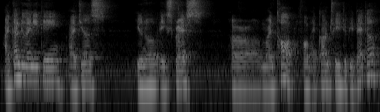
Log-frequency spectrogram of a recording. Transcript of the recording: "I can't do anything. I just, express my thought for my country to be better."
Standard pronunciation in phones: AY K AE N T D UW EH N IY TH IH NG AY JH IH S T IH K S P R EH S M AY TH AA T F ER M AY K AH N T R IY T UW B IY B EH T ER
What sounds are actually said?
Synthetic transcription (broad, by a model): AY K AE N D UW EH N IY T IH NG AY JH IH S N IH K S P R EH S M AY T AA T F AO M AY K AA N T R IY T UW B IY B EH T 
